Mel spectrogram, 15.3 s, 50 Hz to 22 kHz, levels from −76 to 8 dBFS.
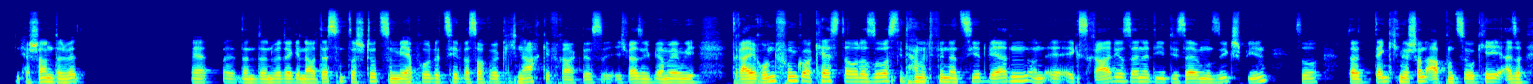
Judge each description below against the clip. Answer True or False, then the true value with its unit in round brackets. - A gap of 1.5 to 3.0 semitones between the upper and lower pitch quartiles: True (2.5 semitones)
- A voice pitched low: True (130 Hz)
